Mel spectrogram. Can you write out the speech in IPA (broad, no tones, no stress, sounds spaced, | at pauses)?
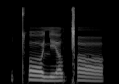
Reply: tʰ ɔ lʲ e lˠ ǀ ɑ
